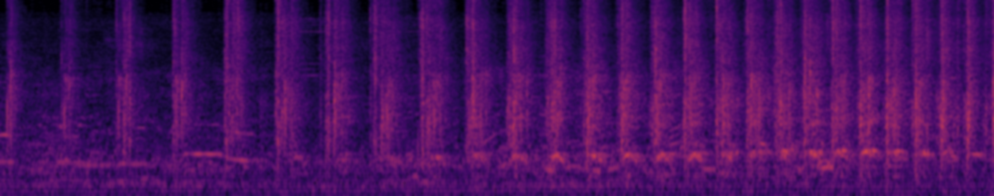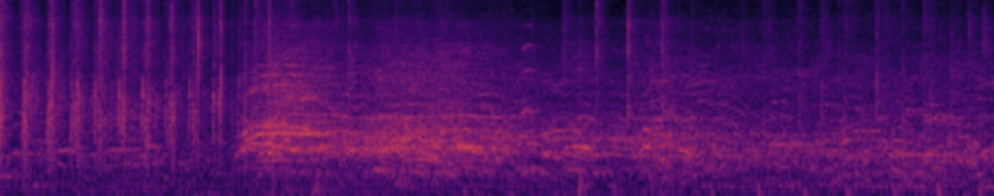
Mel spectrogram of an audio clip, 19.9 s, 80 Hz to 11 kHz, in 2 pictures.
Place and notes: De Weteringschans, Amsterdam, Nederland - Spanish soccer fans (WC2010)
Spanish soccer fans watching the game (in café’s around the square) between Spain and Paraguay in the 2010 World Cup. This recording was made around the 58th minute were there several penalties in a row.
Zoom H2 internal mics.
Amsterdam, Netherlands, 3 July, 19:27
